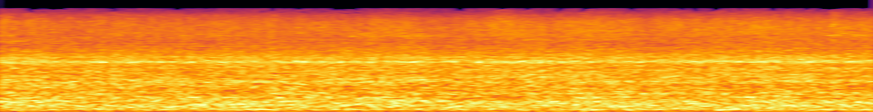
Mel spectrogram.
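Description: GTX-A express commuter train pulling out of an underground station past full-height platform screen doors: a steady, loud rush of train and air noise with a thin high steady whine.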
